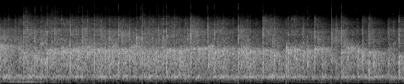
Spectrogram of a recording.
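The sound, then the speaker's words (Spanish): An audience applauds steadily for about four seconds, a dense, even wash of many hands clapping at once with no voices standing out. “Un fuerte aplauso para nuestros”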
